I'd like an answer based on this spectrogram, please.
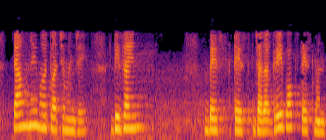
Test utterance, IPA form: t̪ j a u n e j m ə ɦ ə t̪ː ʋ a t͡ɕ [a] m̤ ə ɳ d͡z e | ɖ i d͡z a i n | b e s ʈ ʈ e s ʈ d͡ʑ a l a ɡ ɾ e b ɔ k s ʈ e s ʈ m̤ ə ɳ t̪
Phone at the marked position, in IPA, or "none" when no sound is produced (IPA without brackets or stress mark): e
